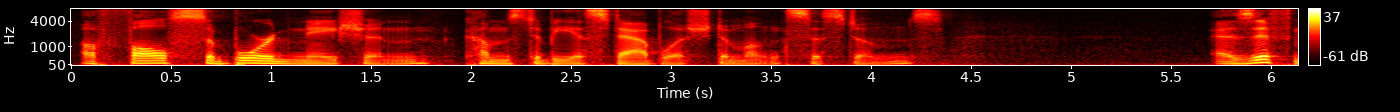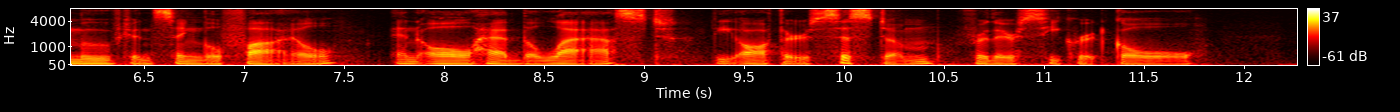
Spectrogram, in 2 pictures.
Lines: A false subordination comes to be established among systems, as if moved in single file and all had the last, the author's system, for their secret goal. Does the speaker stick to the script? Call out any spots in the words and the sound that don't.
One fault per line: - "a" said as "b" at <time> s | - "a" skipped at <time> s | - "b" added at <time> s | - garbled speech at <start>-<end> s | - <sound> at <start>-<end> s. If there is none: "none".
none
